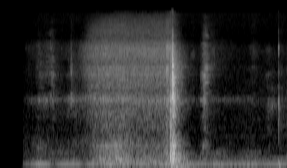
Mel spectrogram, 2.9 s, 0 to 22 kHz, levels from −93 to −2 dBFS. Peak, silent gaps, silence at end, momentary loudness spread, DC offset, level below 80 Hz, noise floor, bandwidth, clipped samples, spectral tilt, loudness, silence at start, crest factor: -6 dBFS; none; 0 s; 25 LU; under 0.1%; -58 dBFS; -55 dBFS; 16 kHz; under 0.1%; -2 dB/octave; -31 LUFS; 0.3 s; 32 dB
